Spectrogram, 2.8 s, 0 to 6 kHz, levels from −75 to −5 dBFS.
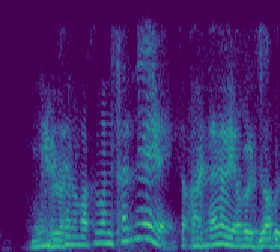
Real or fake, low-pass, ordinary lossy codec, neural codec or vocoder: fake; 5.4 kHz; Opus, 24 kbps; codec, 16 kHz, 2 kbps, FreqCodec, smaller model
